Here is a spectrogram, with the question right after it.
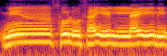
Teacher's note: نون ساكنة أتى بعدها حرف الثاء في كلمة ثلث والثاء من حروف الإخفاء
